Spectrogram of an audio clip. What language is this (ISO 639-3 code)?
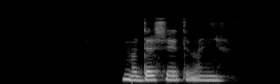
lss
